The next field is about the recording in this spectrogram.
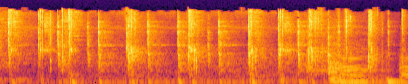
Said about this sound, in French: Vous les entendez, les dentiers qui claquent? Les genoux qui s'entrechoquent?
